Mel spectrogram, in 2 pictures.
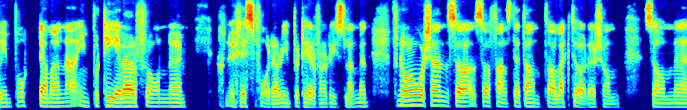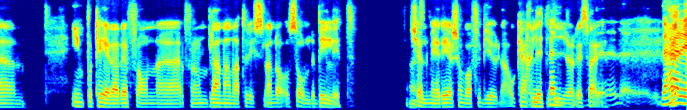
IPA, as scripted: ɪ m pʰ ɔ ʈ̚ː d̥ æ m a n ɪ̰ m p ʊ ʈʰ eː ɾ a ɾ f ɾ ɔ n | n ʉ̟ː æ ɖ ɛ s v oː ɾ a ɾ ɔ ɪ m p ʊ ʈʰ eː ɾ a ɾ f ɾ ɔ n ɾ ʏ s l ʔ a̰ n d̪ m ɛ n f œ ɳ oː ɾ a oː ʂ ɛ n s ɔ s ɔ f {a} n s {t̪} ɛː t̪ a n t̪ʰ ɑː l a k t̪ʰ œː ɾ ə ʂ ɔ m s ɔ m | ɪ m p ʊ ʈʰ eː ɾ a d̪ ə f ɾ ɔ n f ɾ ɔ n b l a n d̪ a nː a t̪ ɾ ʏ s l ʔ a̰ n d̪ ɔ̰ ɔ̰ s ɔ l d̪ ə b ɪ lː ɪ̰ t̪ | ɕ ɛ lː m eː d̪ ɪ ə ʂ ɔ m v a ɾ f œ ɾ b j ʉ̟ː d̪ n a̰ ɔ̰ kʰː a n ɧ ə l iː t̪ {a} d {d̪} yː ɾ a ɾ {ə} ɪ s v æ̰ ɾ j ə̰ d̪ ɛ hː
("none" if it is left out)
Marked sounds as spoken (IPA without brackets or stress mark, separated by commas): a, d̪, ə, d̪, ə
